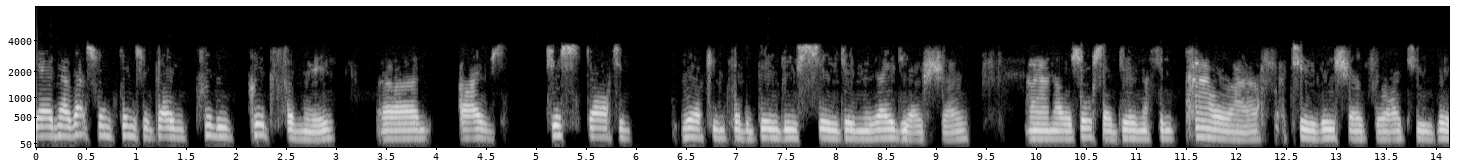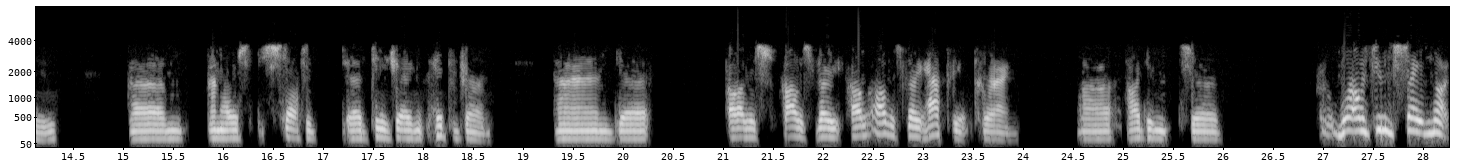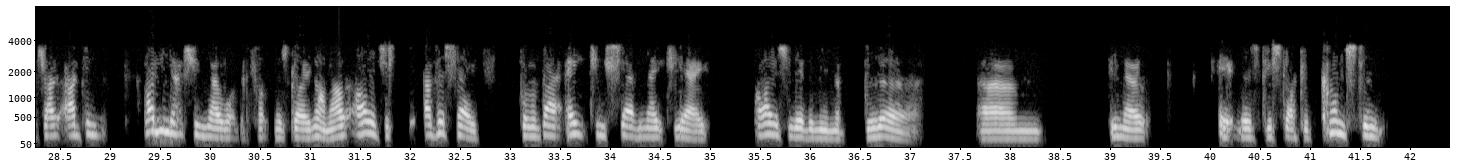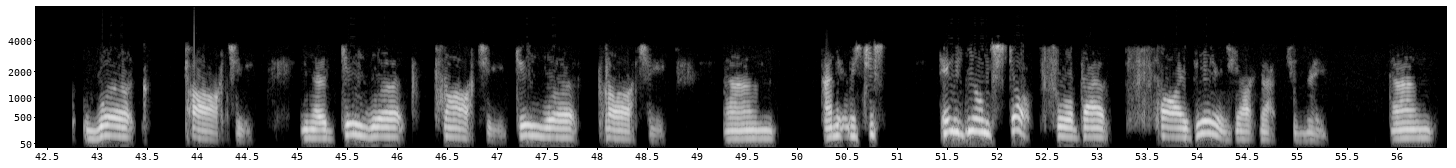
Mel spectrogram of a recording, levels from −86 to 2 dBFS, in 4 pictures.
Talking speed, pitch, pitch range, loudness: 145 wpm, 135 Hz, 120-160 Hz, -17 LUFS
